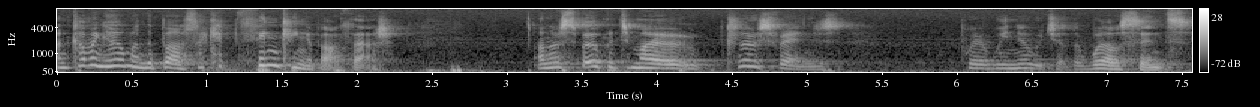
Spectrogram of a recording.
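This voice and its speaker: With vocal fry and a dark, mellow tone, a woman speaks at a fairly high pitch and a moderate pace. Her pitch swings very widely, broken by long, frequent pauses. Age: 70s. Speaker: audience member. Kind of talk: audience question.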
